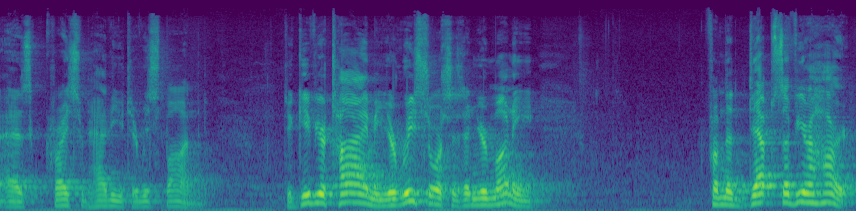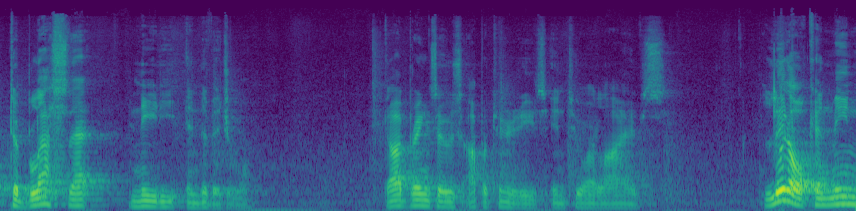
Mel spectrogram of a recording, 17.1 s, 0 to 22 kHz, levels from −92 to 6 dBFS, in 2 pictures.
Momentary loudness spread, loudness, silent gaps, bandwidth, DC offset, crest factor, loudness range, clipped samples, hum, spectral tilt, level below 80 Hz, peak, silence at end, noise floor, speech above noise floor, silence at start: 19 LU; -18 LUFS; none; 17 kHz; under 0.1%; 18 dB; 11 LU; under 0.1%; none; -5 dB/octave; -54 dBFS; -2 dBFS; 0 s; -54 dBFS; 35 dB; 0 s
